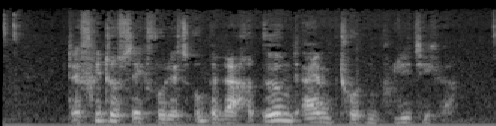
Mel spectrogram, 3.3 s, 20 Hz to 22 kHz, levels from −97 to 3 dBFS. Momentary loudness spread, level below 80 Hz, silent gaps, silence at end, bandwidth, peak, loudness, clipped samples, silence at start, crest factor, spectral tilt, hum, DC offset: 16 LU; -50 dBFS; none; 0 s; 16.5 kHz; -10 dBFS; -30 LUFS; under 0.1%; 0.05 s; 22 dB; -3 dB/octave; none; under 0.1%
